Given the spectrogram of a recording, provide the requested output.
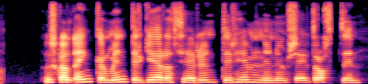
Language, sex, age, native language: Icelandic, male, 12, Icelandic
